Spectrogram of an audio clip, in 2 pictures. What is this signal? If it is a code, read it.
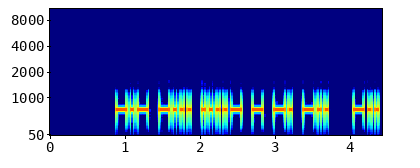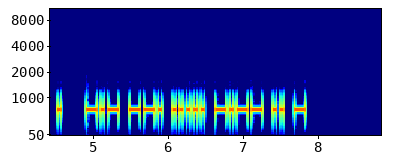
Morse code, heard as a keyed tone, about 25 wpm, 700 Hz. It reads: KB4TND DE KG5YIT
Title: USA Callsign DE Callsign - 6 Characters - 25wpm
